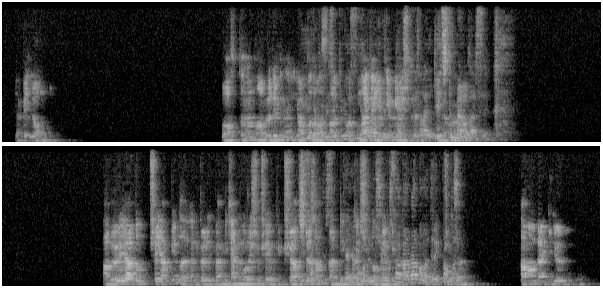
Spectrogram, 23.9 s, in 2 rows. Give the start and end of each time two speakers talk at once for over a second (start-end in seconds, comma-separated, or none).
6.0-9.2, 17.8-20.0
